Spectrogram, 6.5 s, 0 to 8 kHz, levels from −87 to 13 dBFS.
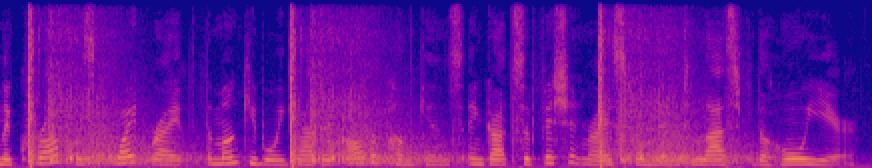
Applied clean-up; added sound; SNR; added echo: none; Gunshot, gunfire; 3 dB; none.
